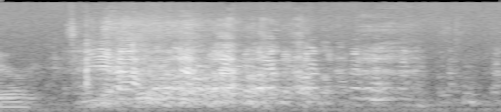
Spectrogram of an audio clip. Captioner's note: laughter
